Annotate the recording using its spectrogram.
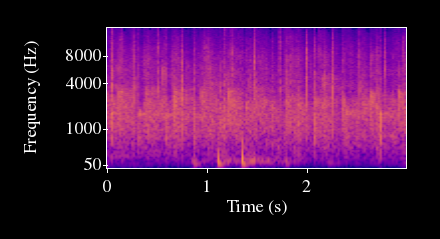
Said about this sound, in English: a round of applause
